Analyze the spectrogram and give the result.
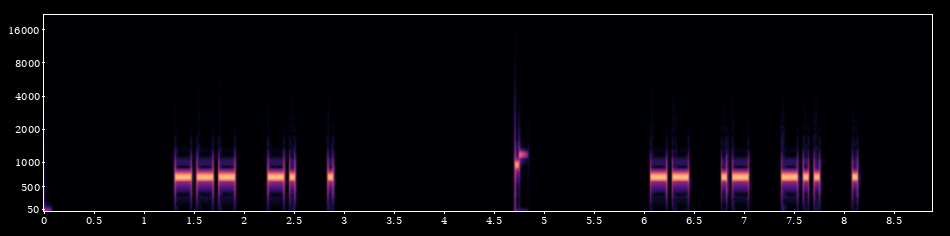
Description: Morse code, heard as a keyed tone, about 22 wpm, spaced as for 16 wpm, 700 Hz. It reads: ONE MADE
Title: 2x Character Spacing - Top 200 Words - 22wpm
